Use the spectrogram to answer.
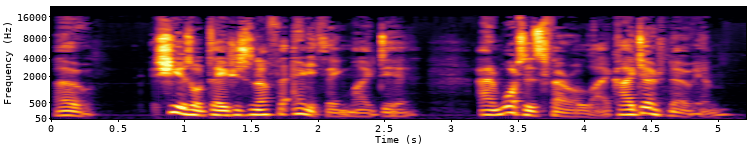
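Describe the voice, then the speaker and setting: A man's voice: medium pitch, expressive, brisk, husky, voice pushed up. A man voicing a witty, teasing older society lady in an audiobook, exclamatory, arch and playfully scolding. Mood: curious, exclaiming. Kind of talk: audiobook character voice.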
